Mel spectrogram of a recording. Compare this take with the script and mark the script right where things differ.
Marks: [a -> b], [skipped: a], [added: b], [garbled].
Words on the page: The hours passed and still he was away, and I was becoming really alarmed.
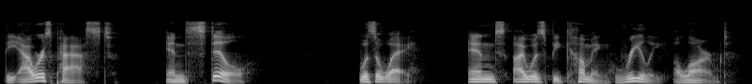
The hours passed and still [skipped: he] was away, and I was becoming really alarmed.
